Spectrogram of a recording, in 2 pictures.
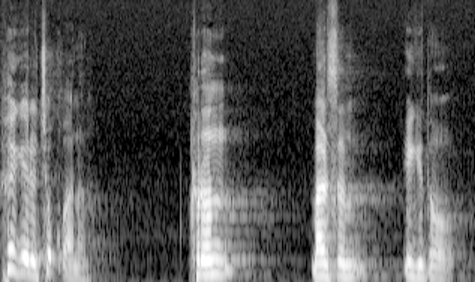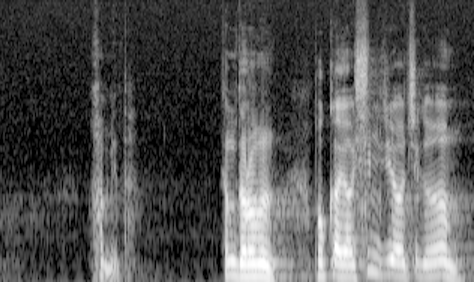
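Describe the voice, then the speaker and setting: A Korean pastor preaching a sermon, asking rhetorical questions and swelling to emphatic peaks before dropping low. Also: male voice, pushed and bright. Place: church sanctuary. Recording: long church hall reverb.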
